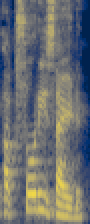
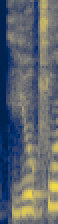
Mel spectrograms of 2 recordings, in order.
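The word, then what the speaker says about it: uxoricide: अक्सोरीसाइड। युक्सो नहीं बोलेंगे इसको, आपका प्रोनाउंसिएशन बहुत क्लियर होना चाहिए।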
